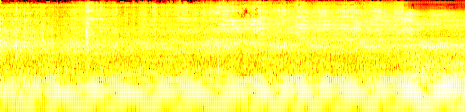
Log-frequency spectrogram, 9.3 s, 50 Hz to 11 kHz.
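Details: Predator 3500 inverter generator after oil, spark plug and air filter service, choke set to run, output verified with no load: smooth, steady low hum with an even beat lifting slightly near the end; normal running.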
